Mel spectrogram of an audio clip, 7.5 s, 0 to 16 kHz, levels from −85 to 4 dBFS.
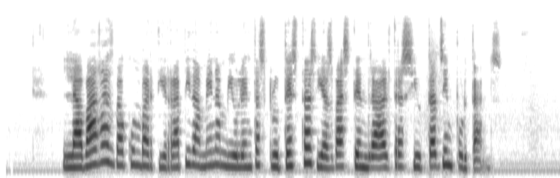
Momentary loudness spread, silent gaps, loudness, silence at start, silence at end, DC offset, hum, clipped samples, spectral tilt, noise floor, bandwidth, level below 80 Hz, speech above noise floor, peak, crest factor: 9 LU; none; -24 LUFS; 0.85 s; 0.85 s; under 0.1%; none; under 0.1%; -4 dB/octave; -61 dBFS; 11 kHz; -82 dBFS; 37 dB; -6 dBFS; 18 dB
